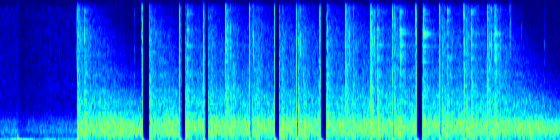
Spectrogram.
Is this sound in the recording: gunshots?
yes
